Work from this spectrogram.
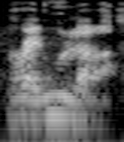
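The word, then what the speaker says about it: reule: It comes from this Old French word, which would have been pronounced something like reula or something like that. Now, that's, again, not how you would pronounce that word today if you saw it in French, but that's probably how it would have been pronounced in Old French.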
